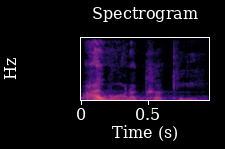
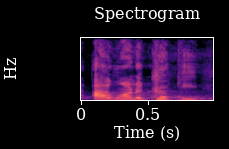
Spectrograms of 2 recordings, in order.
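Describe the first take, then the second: First: Much softer, hushed aside; quiet translation. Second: Put-on high whining child's demand; whiny kid. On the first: Acted. Parent decoding what the kid really means, quiet. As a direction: slip it in under your breath. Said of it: "what they're saying is". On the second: Kid begging parent in the grocery store, whiny. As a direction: whine for it like a kid. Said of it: "with the most whiny voice".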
